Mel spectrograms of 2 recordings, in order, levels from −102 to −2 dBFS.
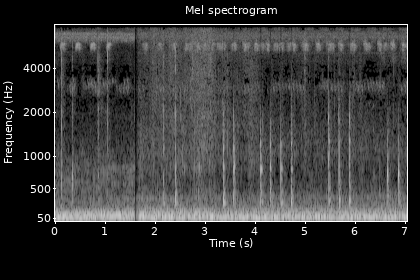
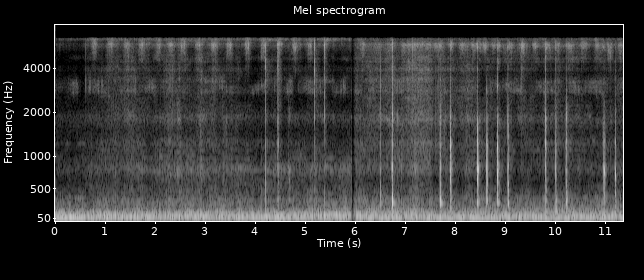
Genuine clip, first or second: first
